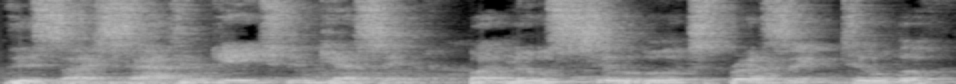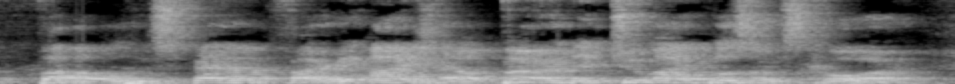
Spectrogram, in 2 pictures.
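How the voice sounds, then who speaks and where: A man giving a theatrical, drawn-out dramatic reading of gothic verse, with emphatic pauses. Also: medium pitch, animated. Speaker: amateur poetry reader. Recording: echoey room, distant from the mic.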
